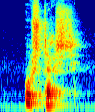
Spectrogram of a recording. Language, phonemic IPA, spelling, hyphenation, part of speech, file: Dutch, /ˈustərs/, oesters, oes‧ters, noun, Nl-oesters.ogg
- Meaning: plural of oester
